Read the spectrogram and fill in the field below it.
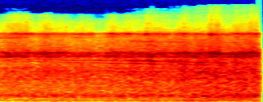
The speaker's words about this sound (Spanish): El avión cruza a baja altura sobre las rocas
